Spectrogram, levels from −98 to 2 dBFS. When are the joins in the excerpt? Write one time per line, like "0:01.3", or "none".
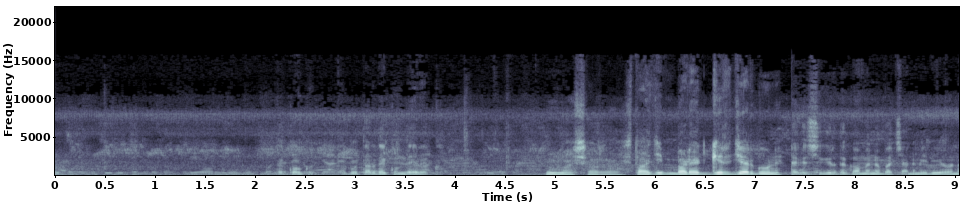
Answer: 0:07.3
